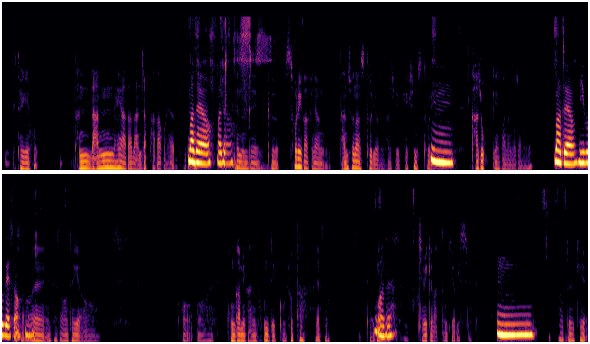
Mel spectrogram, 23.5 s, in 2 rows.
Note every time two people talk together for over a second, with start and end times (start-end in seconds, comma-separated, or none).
none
